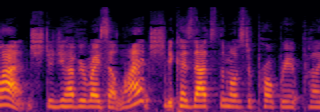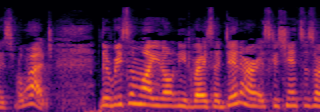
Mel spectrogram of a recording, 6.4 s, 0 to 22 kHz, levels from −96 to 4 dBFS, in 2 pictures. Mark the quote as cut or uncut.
uncut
